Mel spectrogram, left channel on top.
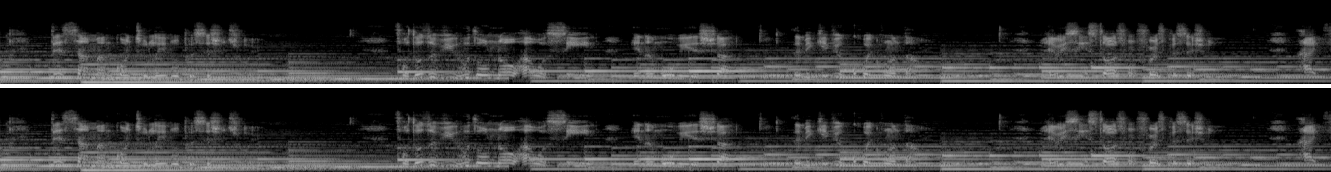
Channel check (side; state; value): both; identical; correlation 1.00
